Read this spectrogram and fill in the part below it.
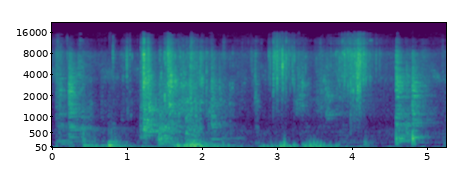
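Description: Water pours from a plastic jug into a metal basin.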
